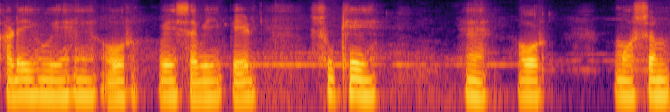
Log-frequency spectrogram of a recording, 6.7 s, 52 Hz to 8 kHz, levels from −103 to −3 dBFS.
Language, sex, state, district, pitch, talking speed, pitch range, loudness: Hindi, male, Uttar Pradesh, Muzaffarnagar, 110 Hz, 105 wpm, 110-130 Hz, -20 LUFS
